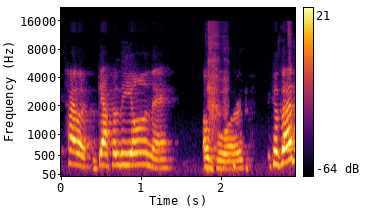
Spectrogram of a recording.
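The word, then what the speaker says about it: Gaffalione: gaffione or as i like to say tyler gaffiliane aboard because that's how his name is really pronounced everybody it is i asked him um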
